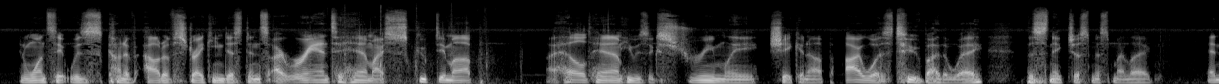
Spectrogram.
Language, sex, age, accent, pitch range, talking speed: English, male, 30-49, American, 80-100 Hz, 190 wpm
